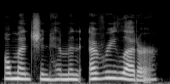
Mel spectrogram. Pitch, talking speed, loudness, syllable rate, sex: 240 Hz, 210 wpm, -16 LUFS, 6.7 syllables/s, female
